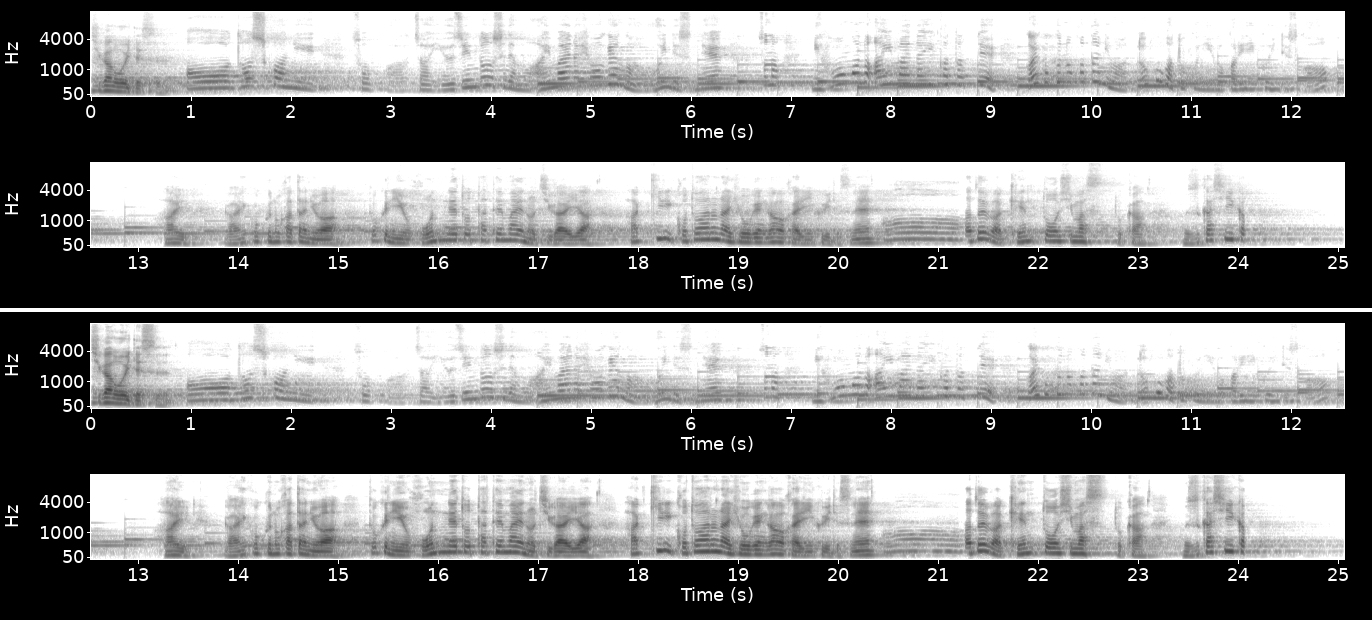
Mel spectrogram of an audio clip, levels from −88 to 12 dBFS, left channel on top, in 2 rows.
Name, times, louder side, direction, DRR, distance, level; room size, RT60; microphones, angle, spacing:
voice 1, 0.0-0.8 13.2-13.5 13.9-17.6 17.9-20.4 21.3-23.1 23.5-24.1, right 5 dB, 65° right, 0.5 m, -29 dB
voice 2, 1.0-2.3 2.6-6.3 6.7-9.1 9.4-12.4 20.4-21.3, left 1 dB, 65° left, 1.8 m, -39 dB
sound 1, 4.5-14.9 15.3-16.5 16.9-17.4, left 1 dB, 5° right, 0.9 m, -42 dB
29.0 x 19.5 x 8.8 m
head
